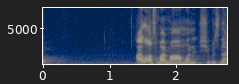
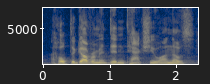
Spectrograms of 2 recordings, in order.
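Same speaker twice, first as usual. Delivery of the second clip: ordinary talk, nothing marked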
